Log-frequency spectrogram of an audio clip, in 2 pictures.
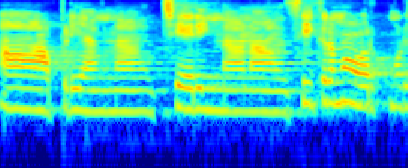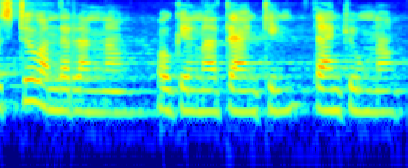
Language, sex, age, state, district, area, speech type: Tamil, female, 18-30, Tamil Nadu, Tiruppur, rural, spontaneous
